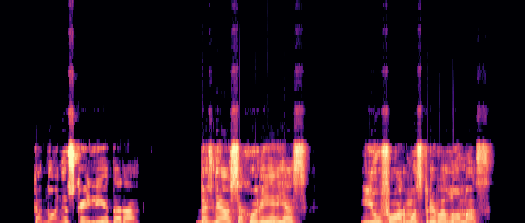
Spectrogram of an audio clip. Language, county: Lithuanian, Marijampolė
